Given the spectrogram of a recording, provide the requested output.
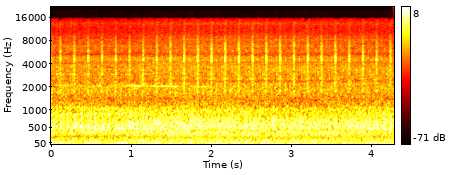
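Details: BMW X5 E53 engine, knock appeared right after VANOS repair, heard from the rear at idle: sharp even tapping about six times a second; deep internal engine knock, source unconfirmed, engine may need disassembly.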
